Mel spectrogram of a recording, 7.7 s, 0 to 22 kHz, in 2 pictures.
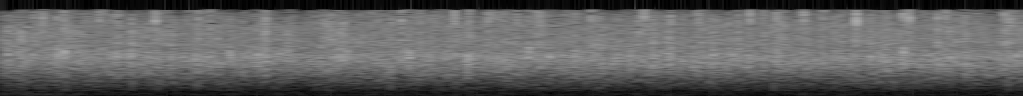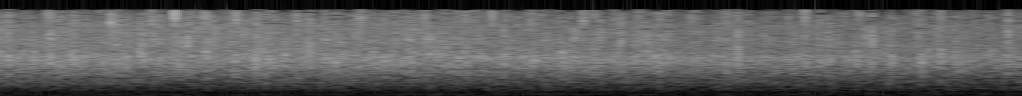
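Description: At a singing group's 34th recital, a large audience claps for the pianist, a dense, continuous crackle of many hands, steady and loud, that holds an even level throughout with no voices.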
